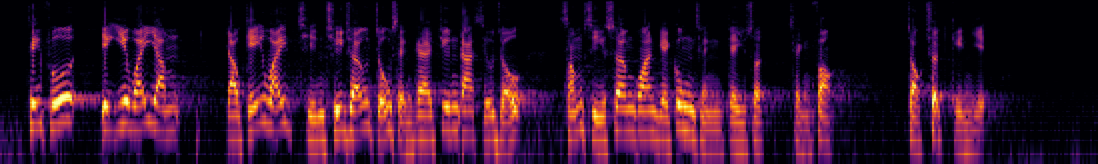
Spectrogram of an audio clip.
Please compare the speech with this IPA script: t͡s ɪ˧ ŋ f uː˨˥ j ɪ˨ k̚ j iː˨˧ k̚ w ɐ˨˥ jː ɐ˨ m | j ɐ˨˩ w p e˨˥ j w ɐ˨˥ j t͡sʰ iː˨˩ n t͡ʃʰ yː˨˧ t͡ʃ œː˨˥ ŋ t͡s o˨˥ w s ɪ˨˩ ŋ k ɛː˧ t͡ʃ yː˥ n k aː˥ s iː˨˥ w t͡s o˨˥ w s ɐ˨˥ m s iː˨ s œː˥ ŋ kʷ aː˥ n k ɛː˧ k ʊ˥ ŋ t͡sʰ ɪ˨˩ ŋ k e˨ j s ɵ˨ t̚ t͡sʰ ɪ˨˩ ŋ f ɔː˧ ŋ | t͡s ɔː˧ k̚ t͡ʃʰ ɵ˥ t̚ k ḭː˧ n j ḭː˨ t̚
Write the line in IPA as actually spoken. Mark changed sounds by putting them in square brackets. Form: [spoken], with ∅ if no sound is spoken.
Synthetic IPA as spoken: t͡s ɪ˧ ŋ f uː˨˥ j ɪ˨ k̚ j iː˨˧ [∅] w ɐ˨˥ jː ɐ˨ m | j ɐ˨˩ w [k] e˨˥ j w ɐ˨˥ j t͡sʰ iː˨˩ n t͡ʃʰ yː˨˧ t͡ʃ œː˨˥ ŋ t͡s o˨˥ w s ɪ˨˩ ŋ k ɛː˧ t͡ʃ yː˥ n k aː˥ s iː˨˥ w t͡s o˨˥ w s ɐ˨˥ m s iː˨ s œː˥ ŋ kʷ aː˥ n k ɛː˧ k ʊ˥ ŋ t͡sʰ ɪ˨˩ ŋ k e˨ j s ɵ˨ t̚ t͡sʰ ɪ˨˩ ŋ f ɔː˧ ŋ | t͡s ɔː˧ k̚ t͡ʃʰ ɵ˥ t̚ k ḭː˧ n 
